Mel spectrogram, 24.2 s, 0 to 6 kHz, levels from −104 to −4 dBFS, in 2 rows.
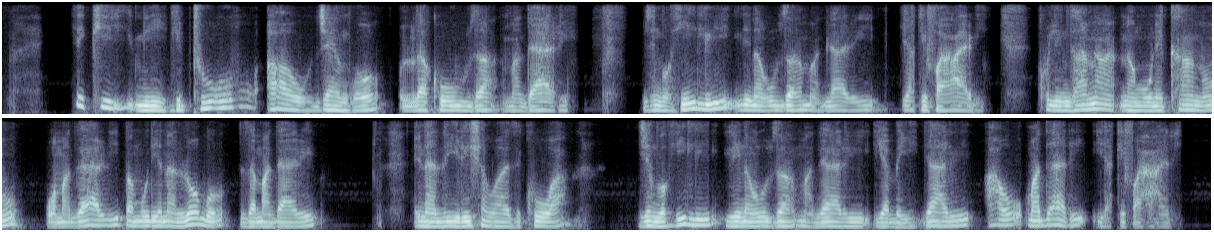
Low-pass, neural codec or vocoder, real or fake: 5.4 kHz; codec, 16 kHz in and 24 kHz out, 0.8 kbps, FocalCodec, streaming, 65536 codes; fake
